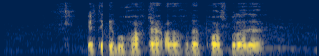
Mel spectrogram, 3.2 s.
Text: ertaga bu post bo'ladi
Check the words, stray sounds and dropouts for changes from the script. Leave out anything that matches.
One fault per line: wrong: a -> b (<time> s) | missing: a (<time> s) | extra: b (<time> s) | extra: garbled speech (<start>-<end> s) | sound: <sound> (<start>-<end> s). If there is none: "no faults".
sound: dropout (1.0-1.1 s)
extra: haqda alohida (1.3 s)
